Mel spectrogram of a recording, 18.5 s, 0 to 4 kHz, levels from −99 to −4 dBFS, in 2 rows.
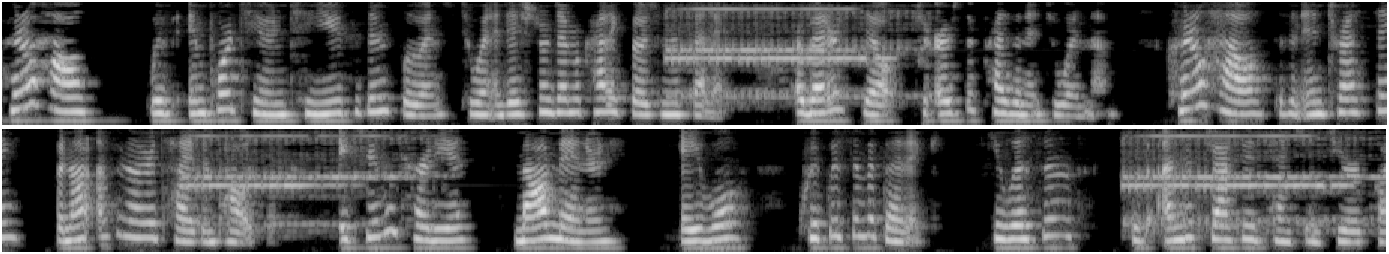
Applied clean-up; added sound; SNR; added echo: classical method Wiener filter.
